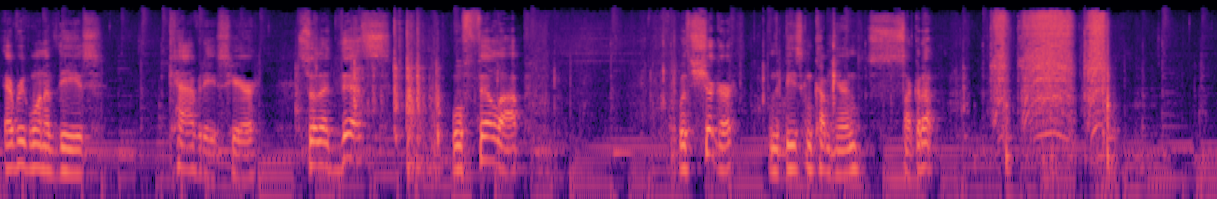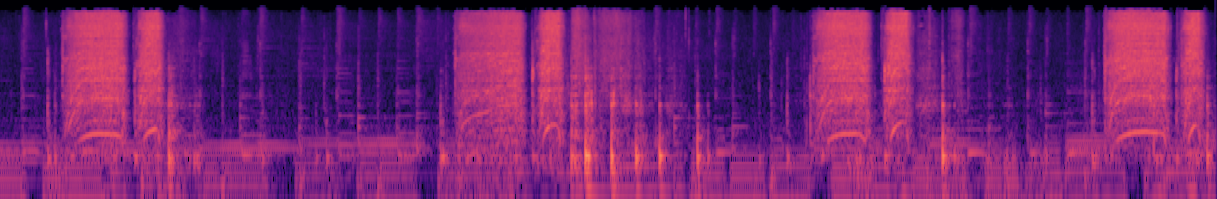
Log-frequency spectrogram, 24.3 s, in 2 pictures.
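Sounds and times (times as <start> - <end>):
speech: 0.0 - 1.2, 1.8 - 5.4, 6.8 - 10.2
power drill drilling holes in plastic tray: 9.9 - 11.2, 12.8 - 14.0, 16.7 - 18.2, 20.3 - 21.5, 23.2 - 24.3.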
